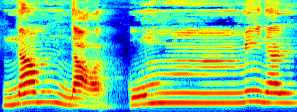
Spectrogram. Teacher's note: میم ساکن کی آواز کو تھوڑی دیر منہ میں چھپا کر غنہ کرنا ہے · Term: ادغام شفوی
